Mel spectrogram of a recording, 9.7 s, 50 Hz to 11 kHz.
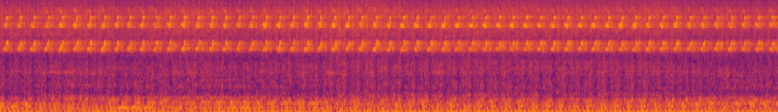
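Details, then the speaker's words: Car with freshly swapped 5.3 V8 (replacing 4.8), still cold, no idle air control valve so throttle held, makes a rhythmic metallic squeal about three chirps a second; owner suspects starter or flex plate. "then it's like a screeching squealing metal circular noise like R rhythmic it doesn't sound like it's no knocking no tapping nothing"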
